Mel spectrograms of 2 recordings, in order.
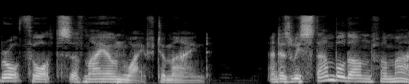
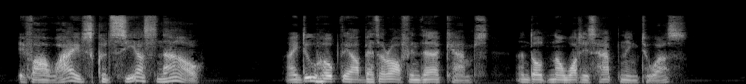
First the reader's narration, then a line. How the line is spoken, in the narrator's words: Hiding his mouth behind his upturned collar, the man marching next to me whispered suddenly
